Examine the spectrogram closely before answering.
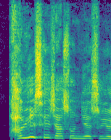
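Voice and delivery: calling out. Shown as a demonstration. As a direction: cry out 다윗의 자손 예수여 up high. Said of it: "이렇게 불렀어요".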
